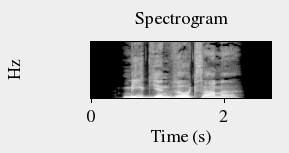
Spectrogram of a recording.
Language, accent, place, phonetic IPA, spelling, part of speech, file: German, Germany, Berlin, [ˈmeːdi̯ənˌvɪʁkzaːmə], medienwirksame, adjective, De-medienwirksame.ogg
- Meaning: inflection of medienwirksam: 1. strong/mixed nominative/accusative feminine singular 2. strong nominative/accusative plural 3. weak nominative all-gender singular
